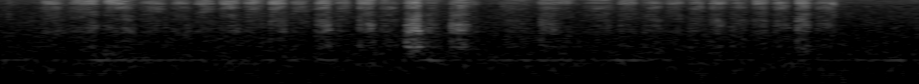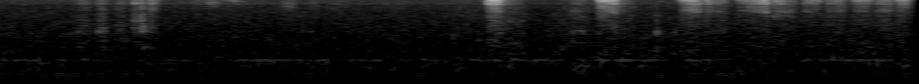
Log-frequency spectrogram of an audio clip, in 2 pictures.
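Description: Fingertips rub and blend charcoal across a large flat sheet of mixed media paper in a spiral sketchbook holding a charcoal drawing, while the other hand holds a pencil idle. Quiet, continuous dry rubbing and scratching is heard over a faint steady low hum, with a few brief, brighter swipes standing out near the end.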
